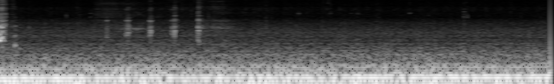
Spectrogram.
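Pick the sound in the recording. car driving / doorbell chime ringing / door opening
car driving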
